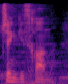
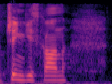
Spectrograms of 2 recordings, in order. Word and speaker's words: Genghis Khan: that's how actually people say it in polish ching is khan so um let's stick to the mongol pronunciation so ching is khan and um this is a strategy strategy on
